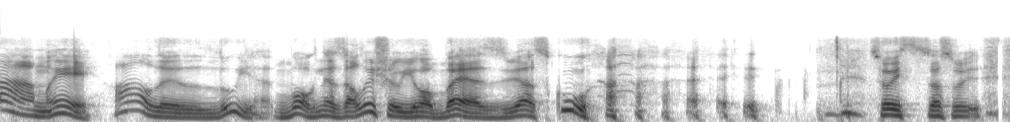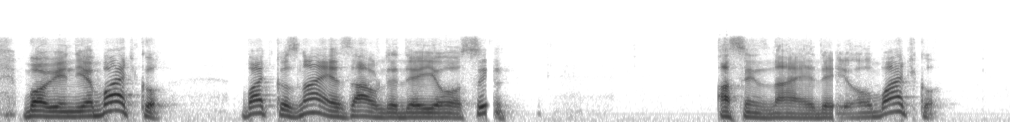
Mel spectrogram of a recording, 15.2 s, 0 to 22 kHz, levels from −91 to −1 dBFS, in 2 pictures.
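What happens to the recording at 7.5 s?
Lost AMR speech frames from 7.47 to 7.54 s: about 40 ms of corrupted frames, which fits two 20 ms frames, were concealed by repeating the last good parameters at falling gain. This causes a quick drop toward near silence before the speech returns.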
